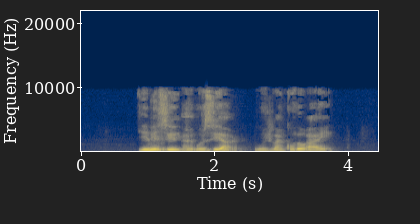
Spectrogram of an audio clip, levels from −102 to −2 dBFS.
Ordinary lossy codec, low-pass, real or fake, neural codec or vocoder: AAC, 32 kbps; 9.9 kHz; fake; autoencoder, 22.05 kHz, a latent of 192 numbers a frame, VITS, trained on one speaker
